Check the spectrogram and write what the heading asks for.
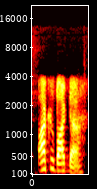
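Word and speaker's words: Ako Bog da: Wait, can you say that? – Akubagda. – Akubagda? – Yeah, Akubagda. – We want to make sure we're saying it correctly.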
